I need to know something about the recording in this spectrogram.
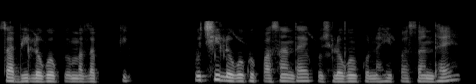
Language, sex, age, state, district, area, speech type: Hindi, female, 30-45, Uttar Pradesh, Ghazipur, rural, spontaneous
